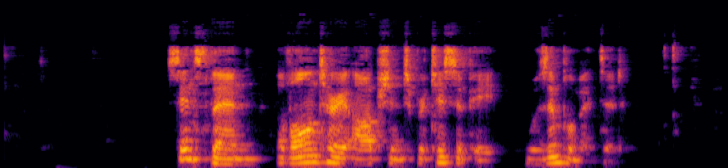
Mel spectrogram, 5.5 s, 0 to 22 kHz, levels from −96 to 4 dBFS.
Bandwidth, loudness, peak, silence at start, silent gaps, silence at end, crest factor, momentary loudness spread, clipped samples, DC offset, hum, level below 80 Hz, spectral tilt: 10.5 kHz; -16 LUFS; 0 dBFS; 1.25 s; none; 0.8 s; 20 dB; 17 LU; under 0.1%; under 0.1%; none; -56 dBFS; -2.5 dB/octave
